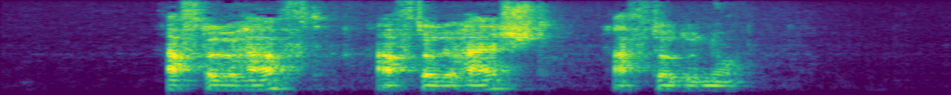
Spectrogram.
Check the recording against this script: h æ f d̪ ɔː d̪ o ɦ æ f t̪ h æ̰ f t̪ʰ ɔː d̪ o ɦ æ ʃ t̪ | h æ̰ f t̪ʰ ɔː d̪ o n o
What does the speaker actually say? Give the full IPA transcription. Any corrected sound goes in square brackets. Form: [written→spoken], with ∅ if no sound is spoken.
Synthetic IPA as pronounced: h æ f [d̪→t̪] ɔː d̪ o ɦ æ f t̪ h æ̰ f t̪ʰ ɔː d̪ o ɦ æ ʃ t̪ | h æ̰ f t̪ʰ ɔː d̪ o n o

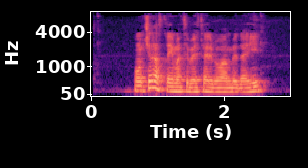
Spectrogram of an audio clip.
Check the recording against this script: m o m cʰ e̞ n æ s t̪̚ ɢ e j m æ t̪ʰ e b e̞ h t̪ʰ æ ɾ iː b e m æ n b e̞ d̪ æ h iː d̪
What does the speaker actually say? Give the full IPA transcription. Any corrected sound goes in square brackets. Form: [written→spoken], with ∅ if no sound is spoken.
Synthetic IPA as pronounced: m o m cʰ e̞ n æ s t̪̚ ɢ e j m æ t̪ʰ e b e̞ h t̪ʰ æ ɾ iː b e m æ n b e̞ d̪ æ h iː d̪

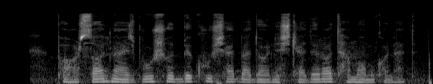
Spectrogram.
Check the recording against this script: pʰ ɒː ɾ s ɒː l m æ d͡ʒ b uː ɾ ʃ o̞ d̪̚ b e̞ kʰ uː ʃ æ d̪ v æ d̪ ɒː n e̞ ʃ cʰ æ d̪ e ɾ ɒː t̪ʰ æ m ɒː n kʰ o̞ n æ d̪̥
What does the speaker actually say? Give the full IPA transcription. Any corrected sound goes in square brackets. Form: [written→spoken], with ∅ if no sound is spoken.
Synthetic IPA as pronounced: pʰ ɒː ɾ s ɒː l m æ d͡ʒ b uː ɾ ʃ o̞ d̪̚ b e̞ kʰ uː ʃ æ d̪ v æ d̪ ɒː n e̞ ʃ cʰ æ d̪ e ɾ ɒː t̪ʰ æ m ɒː [n→m] kʰ o̞ n æ d̪̥

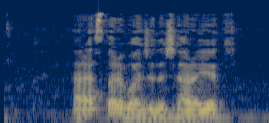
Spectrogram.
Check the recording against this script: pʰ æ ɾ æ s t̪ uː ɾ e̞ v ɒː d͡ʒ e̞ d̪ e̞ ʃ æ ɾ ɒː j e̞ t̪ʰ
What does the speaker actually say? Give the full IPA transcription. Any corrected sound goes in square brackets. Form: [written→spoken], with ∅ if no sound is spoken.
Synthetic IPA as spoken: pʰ æ ɾ æ s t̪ [uː→ɒː] ɾ e̞ v ɒː d͡ʒ e̞ d̪ e̞ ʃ æ ɾ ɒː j e̞ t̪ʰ

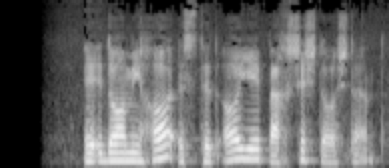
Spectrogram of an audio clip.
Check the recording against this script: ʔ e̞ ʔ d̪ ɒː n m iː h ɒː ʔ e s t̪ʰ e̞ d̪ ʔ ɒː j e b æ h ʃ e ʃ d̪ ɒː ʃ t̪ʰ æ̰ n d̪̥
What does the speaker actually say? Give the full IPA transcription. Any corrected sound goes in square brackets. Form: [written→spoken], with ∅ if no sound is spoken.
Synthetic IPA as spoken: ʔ e̞ ʔ d̪ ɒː [n→∅] m iː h ɒː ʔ e s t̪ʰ e̞ d̪ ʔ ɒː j e b æ [h→x] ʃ e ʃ d̪ ɒː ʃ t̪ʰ æ̰ n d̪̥

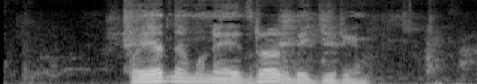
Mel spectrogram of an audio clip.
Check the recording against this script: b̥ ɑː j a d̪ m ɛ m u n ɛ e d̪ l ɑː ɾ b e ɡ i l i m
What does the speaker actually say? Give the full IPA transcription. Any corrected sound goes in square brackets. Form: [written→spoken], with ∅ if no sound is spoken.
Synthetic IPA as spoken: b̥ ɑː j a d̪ [m→n] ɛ m u n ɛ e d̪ [l→ɾ] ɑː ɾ b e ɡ i [l→ɾ] i m

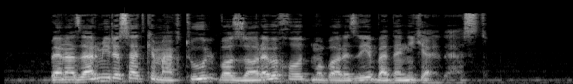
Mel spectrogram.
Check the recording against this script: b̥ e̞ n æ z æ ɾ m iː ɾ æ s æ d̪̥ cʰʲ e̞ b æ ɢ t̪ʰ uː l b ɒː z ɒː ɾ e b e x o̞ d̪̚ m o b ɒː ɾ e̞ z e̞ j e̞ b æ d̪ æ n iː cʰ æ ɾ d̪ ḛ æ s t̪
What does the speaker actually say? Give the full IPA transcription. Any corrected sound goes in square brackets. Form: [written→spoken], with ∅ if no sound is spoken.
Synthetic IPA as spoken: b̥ e̞ n æ z æ ɾ m iː ɾ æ s æ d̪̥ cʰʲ e̞ [b→m] æ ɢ t̪ʰ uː l b ɒː z ɒː ɾ e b e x o̞ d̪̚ m o b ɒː ɾ e̞ z e̞ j e̞ b æ d̪ æ n iː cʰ æ ɾ d̪ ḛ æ s t̪

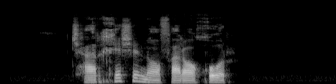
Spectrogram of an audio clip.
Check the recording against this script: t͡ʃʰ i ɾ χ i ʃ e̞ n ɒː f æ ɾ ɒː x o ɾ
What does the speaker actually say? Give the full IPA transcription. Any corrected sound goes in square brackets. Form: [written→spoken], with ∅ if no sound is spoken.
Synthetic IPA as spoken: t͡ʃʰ [i→æ] ɾ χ [i→e] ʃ e̞ n ɒː f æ ɾ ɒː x o ɾ

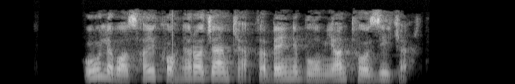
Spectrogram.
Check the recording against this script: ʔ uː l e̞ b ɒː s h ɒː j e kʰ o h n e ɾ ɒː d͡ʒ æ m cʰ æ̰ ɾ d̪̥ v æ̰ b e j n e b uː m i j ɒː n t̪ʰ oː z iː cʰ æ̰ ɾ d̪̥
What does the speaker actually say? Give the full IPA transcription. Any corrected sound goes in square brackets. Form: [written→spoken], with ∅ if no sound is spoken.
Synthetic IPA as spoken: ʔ uː l e̞ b ɒː s h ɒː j e kʰ o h n e ɾ ɒː d͡ʒ æ m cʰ æ̰ ɾ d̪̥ v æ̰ b e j n e b uː m i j ɒː n t̪ʰ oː z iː cʰ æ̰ ɾ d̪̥

